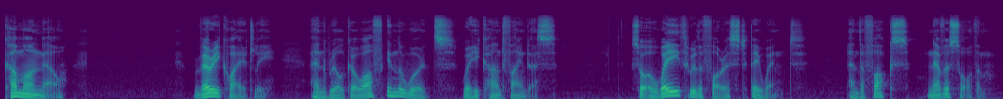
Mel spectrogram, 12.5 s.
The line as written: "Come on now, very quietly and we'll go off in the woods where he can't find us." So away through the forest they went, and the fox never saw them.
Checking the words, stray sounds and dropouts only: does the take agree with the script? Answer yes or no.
yes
